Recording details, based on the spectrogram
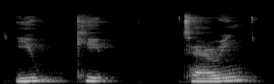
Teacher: Aqui o P não é pronunciado, só tem aquela paradinha brusca, né? O corte do fluxo de ar.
